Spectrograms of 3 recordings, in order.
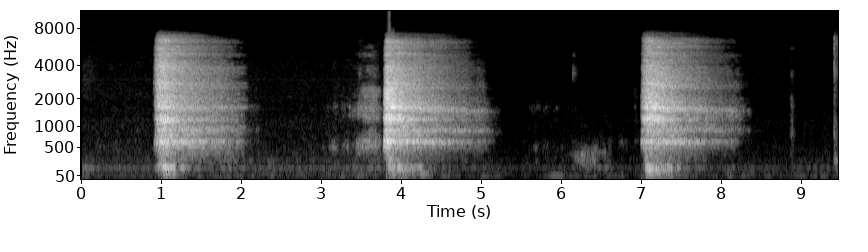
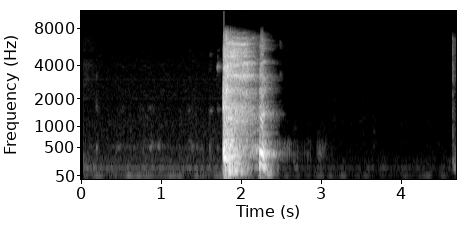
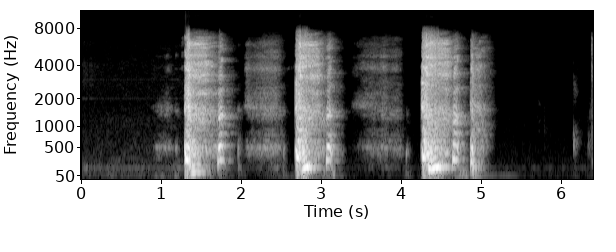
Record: {
  "exhalation_length": "9.5 s",
  "exhalation_amplitude": 32768,
  "exhalation_signal_mean_std_ratio": 0.32,
  "cough_length": "4.7 s",
  "cough_amplitude": 32768,
  "cough_signal_mean_std_ratio": 0.24,
  "three_cough_length": "6.4 s",
  "three_cough_amplitude": 32768,
  "three_cough_signal_mean_std_ratio": 0.36,
  "survey_phase": "beta (2021-08-13 to 2022-03-07)",
  "age": "45-64",
  "gender": "Male",
  "wearing_mask": "No",
  "symptom_none": true,
  "smoker_status": "Ex-smoker",
  "respiratory_condition_asthma": false,
  "respiratory_condition_other": false,
  "recruitment_source": "REACT",
  "submission_delay": "1 day",
  "covid_test_result": "Negative",
  "covid_test_method": "RT-qPCR",
  "influenza_a_test_result": "Negative",
  "influenza_b_test_result": "Negative"
}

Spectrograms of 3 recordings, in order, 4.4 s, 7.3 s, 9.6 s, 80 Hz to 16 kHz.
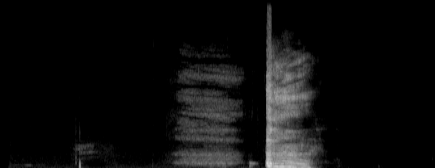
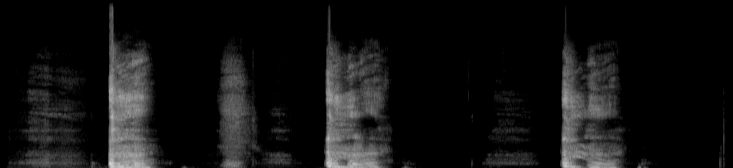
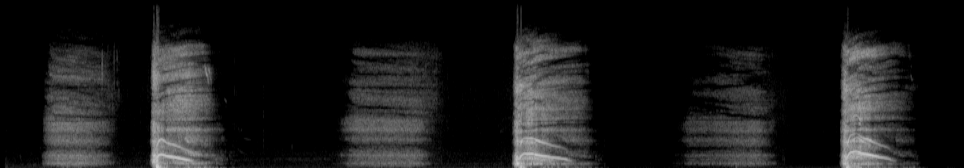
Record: {
  "cough_length": "4.4 s",
  "cough_amplitude": 32768,
  "cough_signal_mean_std_ratio": 0.22,
  "three_cough_length": "7.3 s",
  "three_cough_amplitude": 32768,
  "three_cough_signal_mean_std_ratio": 0.29,
  "exhalation_length": "9.6 s",
  "exhalation_amplitude": 32768,
  "exhalation_signal_mean_std_ratio": 0.33,
  "survey_phase": "beta (2021-08-13 to 2022-03-07)",
  "age": "18-44",
  "gender": "Male",
  "wearing_mask": "No",
  "symptom_none": true,
  "symptom_onset": "12 days",
  "smoker_status": "Ex-smoker",
  "respiratory_condition_asthma": true,
  "respiratory_condition_other": false,
  "recruitment_source": "REACT",
  "submission_delay": "2 days",
  "covid_test_result": "Negative",
  "covid_test_method": "RT-qPCR"
}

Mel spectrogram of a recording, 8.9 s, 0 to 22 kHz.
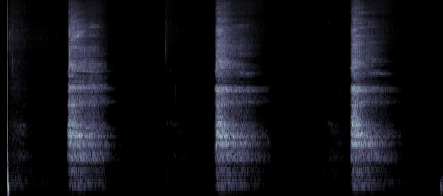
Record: {
  "exhalation_length": "8.9 s",
  "exhalation_amplitude": 30134,
  "exhalation_signal_mean_std_ratio": 0.35,
  "survey_phase": "alpha (2021-03-01 to 2021-08-12)",
  "age": "45-64",
  "gender": "Female",
  "wearing_mask": "No",
  "symptom_none": true,
  "smoker_status": "Never smoked",
  "respiratory_condition_asthma": false,
  "respiratory_condition_other": false,
  "recruitment_source": "REACT",
  "submission_delay": "5 days",
  "covid_test_result": "Negative",
  "covid_test_method": "RT-qPCR"
}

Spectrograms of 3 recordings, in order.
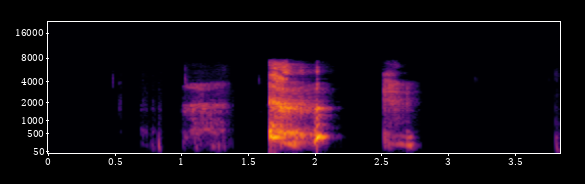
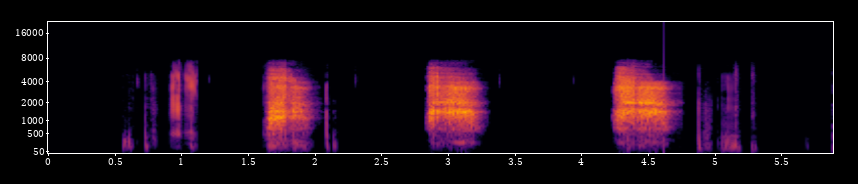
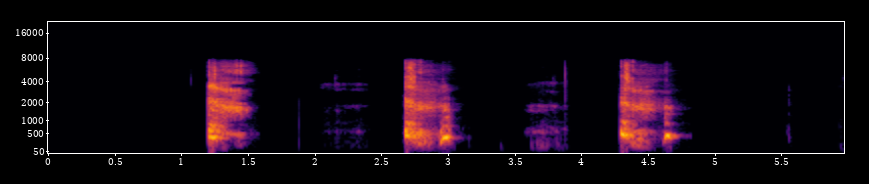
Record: {
  "cough_length": "3.8 s",
  "cough_amplitude": 29368,
  "cough_signal_mean_std_ratio": 0.26,
  "exhalation_length": "5.9 s",
  "exhalation_amplitude": 29247,
  "exhalation_signal_mean_std_ratio": 0.34,
  "three_cough_length": "6.0 s",
  "three_cough_amplitude": 29041,
  "three_cough_signal_mean_std_ratio": 0.28,
  "survey_phase": "beta (2021-08-13 to 2022-03-07)",
  "age": "18-44",
  "gender": "Female",
  "wearing_mask": "No",
  "symptom_cough_any": true,
  "symptom_runny_or_blocked_nose": true,
  "symptom_sore_throat": true,
  "symptom_fatigue": true,
  "symptom_headache": true,
  "symptom_onset": "4 days",
  "smoker_status": "Ex-smoker",
  "respiratory_condition_asthma": false,
  "respiratory_condition_other": false,
  "recruitment_source": "Test and Trace",
  "submission_delay": "1 day",
  "covid_test_result": "Positive",
  "covid_test_method": "RT-qPCR",
  "covid_ct_value": 20.4,
  "covid_ct_gene": "ORF1ab gene"
}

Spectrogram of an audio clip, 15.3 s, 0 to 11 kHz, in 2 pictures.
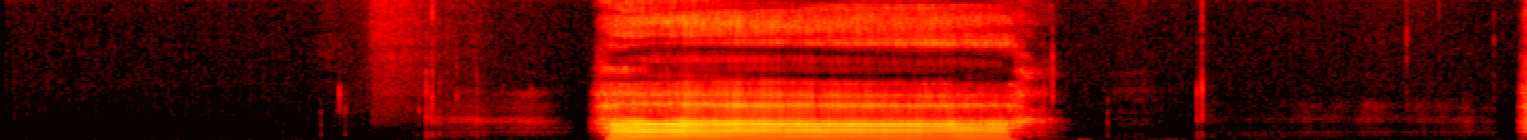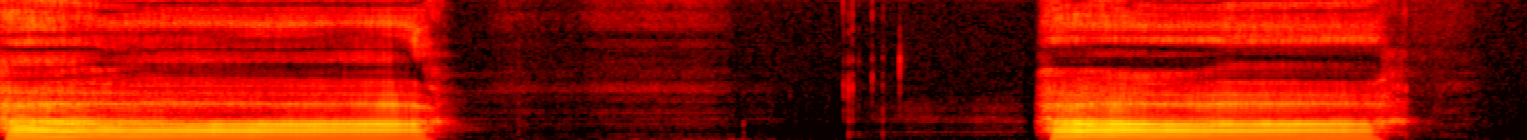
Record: {
  "exhalation_length": "15.3 s",
  "exhalation_amplitude": 4848,
  "exhalation_signal_mean_std_ratio": 0.5,
  "survey_phase": "beta (2021-08-13 to 2022-03-07)",
  "age": "18-44",
  "gender": "Female",
  "wearing_mask": "No",
  "symptom_cough_any": true,
  "symptom_new_continuous_cough": true,
  "symptom_fatigue": true,
  "symptom_fever_high_temperature": true,
  "symptom_change_to_sense_of_smell_or_taste": true,
  "symptom_onset": "5 days",
  "smoker_status": "Never smoked",
  "respiratory_condition_asthma": false,
  "respiratory_condition_other": false,
  "recruitment_source": "Test and Trace",
  "submission_delay": "2 days",
  "covid_test_result": "Positive",
  "covid_test_method": "RT-qPCR"
}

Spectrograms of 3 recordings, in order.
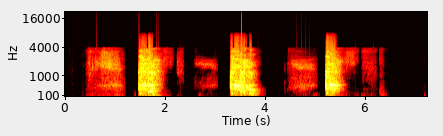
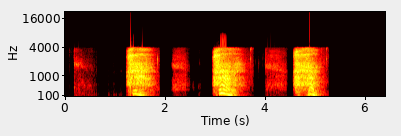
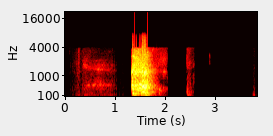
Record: {
  "three_cough_length": "7.3 s",
  "three_cough_amplitude": 28385,
  "three_cough_signal_mean_std_ratio": 0.38,
  "exhalation_length": "6.4 s",
  "exhalation_amplitude": 29258,
  "exhalation_signal_mean_std_ratio": 0.4,
  "cough_length": "3.8 s",
  "cough_amplitude": 28315,
  "cough_signal_mean_std_ratio": 0.27,
  "survey_phase": "beta (2021-08-13 to 2022-03-07)",
  "age": "65+",
  "gender": "Male",
  "wearing_mask": "No",
  "symptom_cough_any": true,
  "symptom_runny_or_blocked_nose": true,
  "symptom_change_to_sense_of_smell_or_taste": true,
  "symptom_loss_of_taste": true,
  "smoker_status": "Never smoked",
  "respiratory_condition_asthma": false,
  "respiratory_condition_other": false,
  "recruitment_source": "Test and Trace",
  "submission_delay": "3 days",
  "covid_test_result": "Positive",
  "covid_test_method": "LFT"
}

